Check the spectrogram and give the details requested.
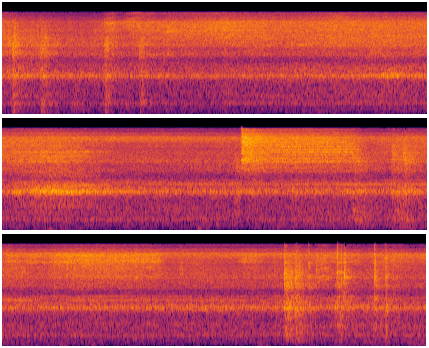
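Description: Kintetsu Kashihara Line train running: a steady hiss of running noise with a steady high whine. About halfway through a louder hiss sets in, and near the end come several sharp clicks.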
